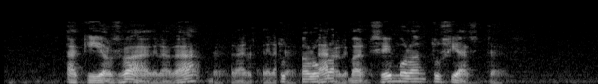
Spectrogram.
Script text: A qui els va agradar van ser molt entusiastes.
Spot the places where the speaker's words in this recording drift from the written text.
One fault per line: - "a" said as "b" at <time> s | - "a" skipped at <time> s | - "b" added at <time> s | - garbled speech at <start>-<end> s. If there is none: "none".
- garbled speech at 2.1-3.5 s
